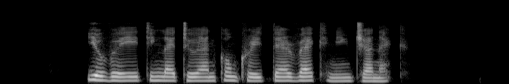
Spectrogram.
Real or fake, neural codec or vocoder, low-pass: fake; codec, 16 kHz in and 24 kHz out, 0.4 kbps, LongCat-Audio-Codec, two codebook decoder; 7.2 kHz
